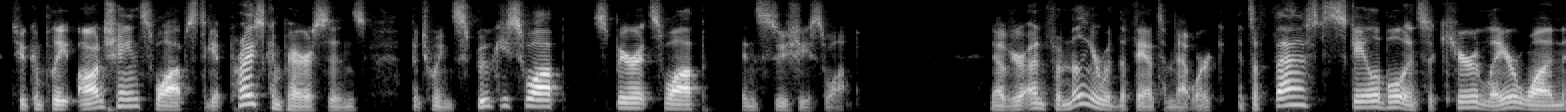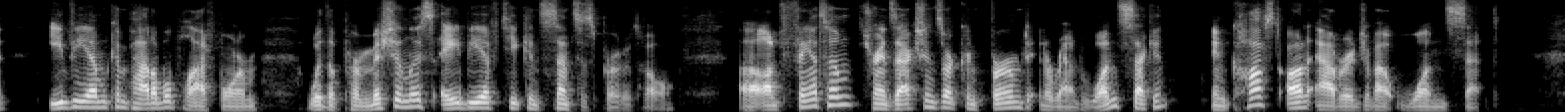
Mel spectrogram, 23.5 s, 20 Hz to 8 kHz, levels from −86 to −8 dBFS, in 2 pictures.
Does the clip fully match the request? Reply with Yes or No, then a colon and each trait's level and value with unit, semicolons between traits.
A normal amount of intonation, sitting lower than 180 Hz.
No: wide, 6.8 semitones; low, 135 Hz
